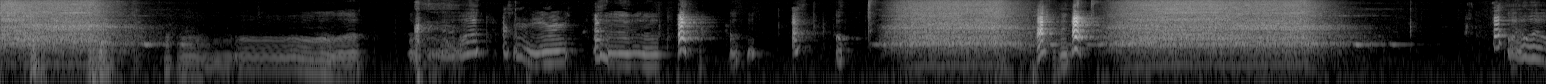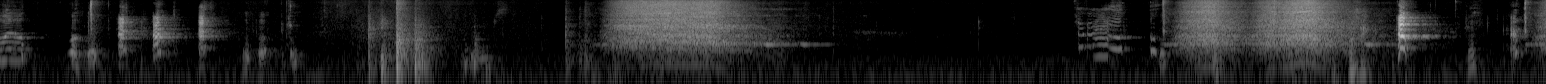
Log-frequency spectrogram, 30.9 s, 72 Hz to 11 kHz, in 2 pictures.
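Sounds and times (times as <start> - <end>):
hair dryer motor hum: 0.0 - 1.8, 8.7 - 14.0, 21.4 - 23.6, 27.1 - 29.4.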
